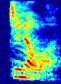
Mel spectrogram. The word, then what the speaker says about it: Genoa: joined by christine danhoff uh from is it pronounced uh genoa area schools yeah noah genoa yup okay i think if i wasn't gonna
